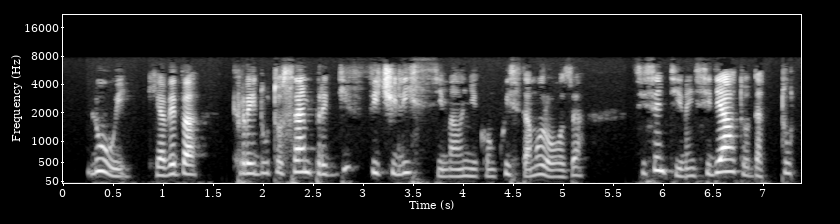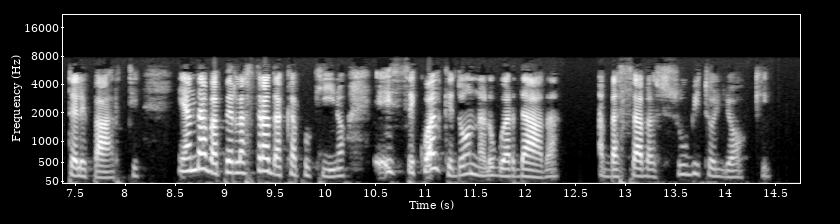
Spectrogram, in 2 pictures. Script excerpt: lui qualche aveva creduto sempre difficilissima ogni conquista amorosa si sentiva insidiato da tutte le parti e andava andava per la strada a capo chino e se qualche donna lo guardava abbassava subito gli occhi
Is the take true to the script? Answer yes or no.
no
